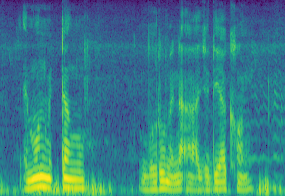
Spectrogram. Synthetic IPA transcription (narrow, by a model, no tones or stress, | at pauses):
ɛmɔnmit̪̚taŋ | buɾumɛna̰ʔaa̰d͡ʒudijakʰɔn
